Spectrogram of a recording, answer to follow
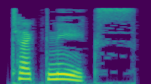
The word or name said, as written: techniques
